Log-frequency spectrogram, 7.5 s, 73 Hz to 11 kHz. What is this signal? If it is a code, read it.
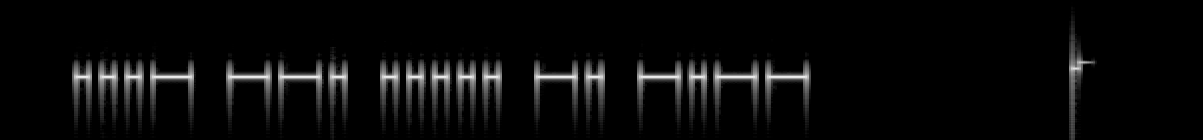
Morse code, heard as a keyed tone, about 15 wpm, 700 Hz. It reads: VG5NY
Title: Code Groups - 5 Letter:Numbers - 15wpm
